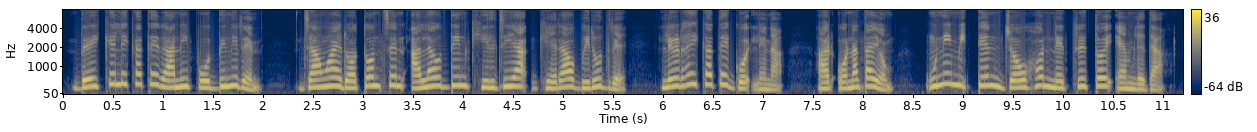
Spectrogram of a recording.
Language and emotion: Santali, neutral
